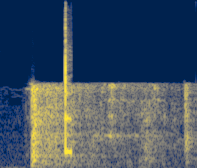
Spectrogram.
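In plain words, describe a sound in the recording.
An axe smashes into a laptop with a sharp crack.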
